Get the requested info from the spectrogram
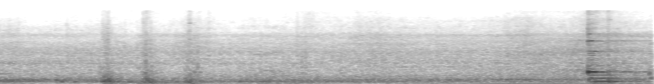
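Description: Car driving, heard from inside the cabin: a steady low rumble of engine and road, with a few soft knocks about a second in.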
